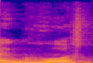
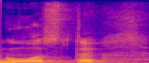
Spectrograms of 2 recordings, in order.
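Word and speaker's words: ghost: यहाँ देखिए यहाँ पे गोस्ट पढ़ाएगा, घोस्ट लोग गलत पढ़ते हैं, गोस्ट।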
